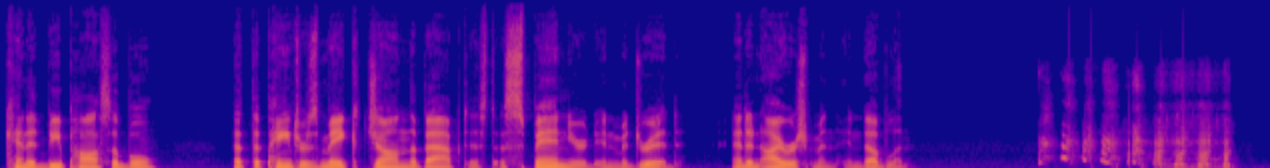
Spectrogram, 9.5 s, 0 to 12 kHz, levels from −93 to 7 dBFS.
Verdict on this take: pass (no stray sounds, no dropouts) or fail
fail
